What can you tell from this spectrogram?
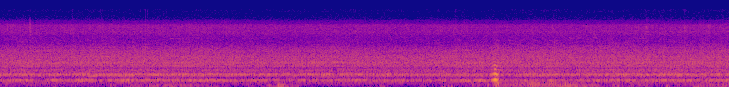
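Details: Many honey bees in flight around a hive in open weather, giving an unbroken droning hum of wings that holds level, broken once by a short sharp click about seven seconds in.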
